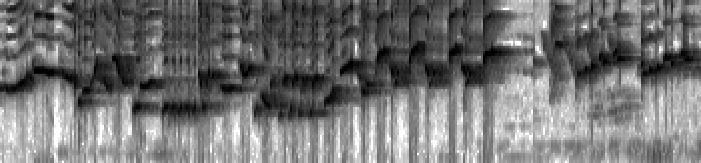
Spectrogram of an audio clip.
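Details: White-rumped shama song used to make a bird emotional and answer: fast stepped whistled notes hopping up and down in rapid series, a brief dip in volume, then higher chirping phrases.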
